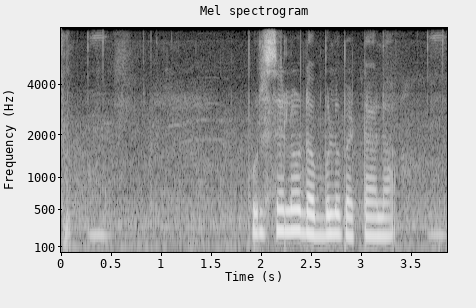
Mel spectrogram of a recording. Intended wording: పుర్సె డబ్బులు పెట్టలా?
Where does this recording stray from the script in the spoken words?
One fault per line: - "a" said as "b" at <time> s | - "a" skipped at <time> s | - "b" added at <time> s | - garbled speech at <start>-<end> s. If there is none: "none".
- "లో" added at 2.2 s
